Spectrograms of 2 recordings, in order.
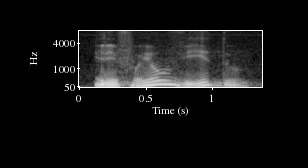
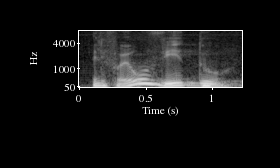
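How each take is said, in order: Both takes have the same delivery.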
